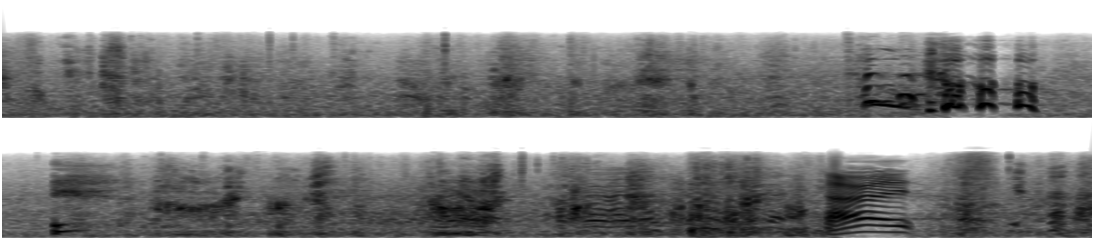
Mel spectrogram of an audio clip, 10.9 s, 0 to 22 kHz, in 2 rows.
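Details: During play between Achilles, a 12-month-old German Shepherd, and Hilo, a 14-month-old Shiba Inu, a dog gives a couple of short high whines, the clearest near the end, while people talk throughout and scuffling noises fill the gaps.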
